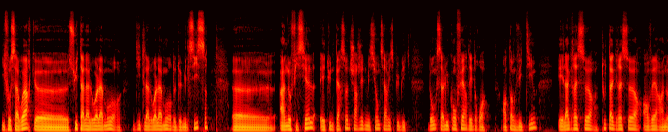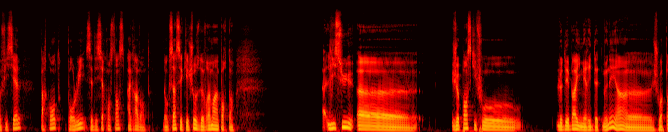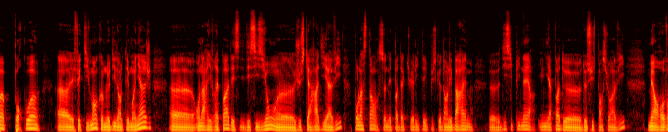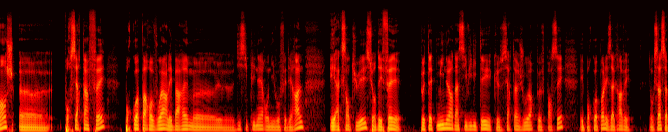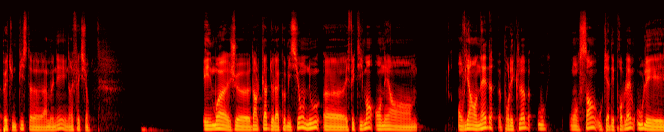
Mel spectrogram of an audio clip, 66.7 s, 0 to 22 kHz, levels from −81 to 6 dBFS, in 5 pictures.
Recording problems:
abrupt cut into speech; at the end

